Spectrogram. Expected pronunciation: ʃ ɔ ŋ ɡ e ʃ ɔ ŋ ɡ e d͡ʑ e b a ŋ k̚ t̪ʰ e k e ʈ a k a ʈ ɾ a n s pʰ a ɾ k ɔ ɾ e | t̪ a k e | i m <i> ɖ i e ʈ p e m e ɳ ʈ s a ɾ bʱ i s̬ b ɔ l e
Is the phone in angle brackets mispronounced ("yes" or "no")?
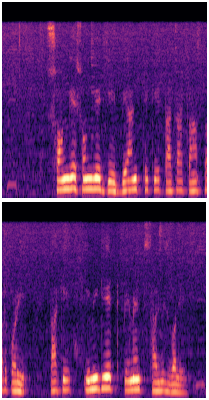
no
